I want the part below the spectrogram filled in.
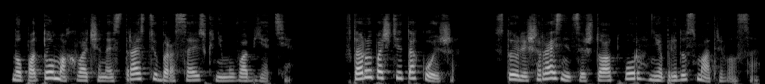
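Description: A woman reading a first-person story aloud as an audiobook narrator, in a steady, conversational storytelling manner. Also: medium pitch.

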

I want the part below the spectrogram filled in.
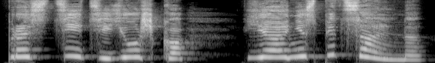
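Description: A woman voicing a frightened young female mage who squeaks and babbles in fear. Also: lively intonation, takes it slowly, mellow, heavily acted. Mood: flustered. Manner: squeaky, bleating, flustered.

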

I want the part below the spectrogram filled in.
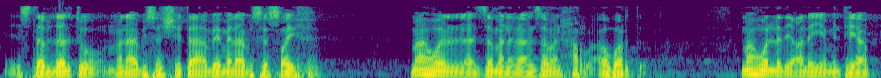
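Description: With a steady tone and medium pitch, a sheikh talks fairly quickly while teaching Arabic grammar and morphology to a class. He repeats examples and quizzes students by name. The audio is dull, lo-fi, and reverberant from the hall.

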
